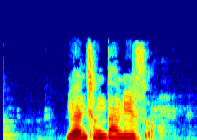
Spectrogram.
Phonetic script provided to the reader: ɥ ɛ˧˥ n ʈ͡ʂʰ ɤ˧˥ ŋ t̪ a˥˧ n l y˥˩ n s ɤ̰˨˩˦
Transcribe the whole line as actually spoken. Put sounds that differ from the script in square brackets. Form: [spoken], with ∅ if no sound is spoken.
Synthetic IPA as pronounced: ɥ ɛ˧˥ n ʈ͡ʂʰ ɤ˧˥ ŋ t̪ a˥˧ n l y˥˩ [∅] s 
